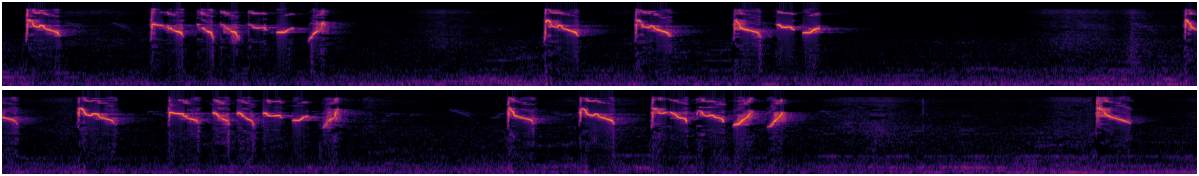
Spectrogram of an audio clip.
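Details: Short clusters of high, thin, falling chirps from a white-eye used to lure other birds, the groups spaced a second or two apart over a quiet background.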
